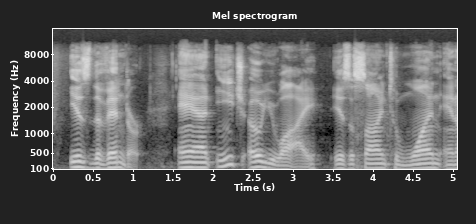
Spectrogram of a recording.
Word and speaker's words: OUI: the organizationally unique identifier unfortunately we pronounce that oui the acronym I wish we said we but we don't it's oui and that's exactly what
